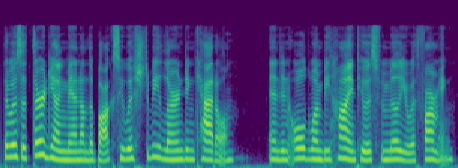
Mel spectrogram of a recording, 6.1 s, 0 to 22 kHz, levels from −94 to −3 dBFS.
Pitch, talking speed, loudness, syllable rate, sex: 220 Hz, 255 wpm, -19 LUFS, 6.1 syllables/s, female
